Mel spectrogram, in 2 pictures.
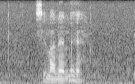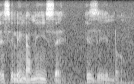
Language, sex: South Ndebele, male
